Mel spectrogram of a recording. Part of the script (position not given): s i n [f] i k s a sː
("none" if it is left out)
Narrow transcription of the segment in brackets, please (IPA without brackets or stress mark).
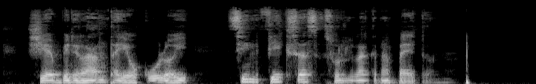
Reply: f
